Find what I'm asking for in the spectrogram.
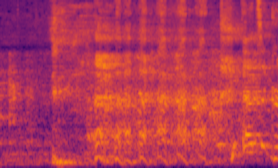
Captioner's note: audience laughing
